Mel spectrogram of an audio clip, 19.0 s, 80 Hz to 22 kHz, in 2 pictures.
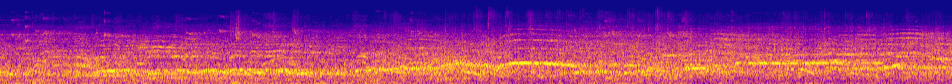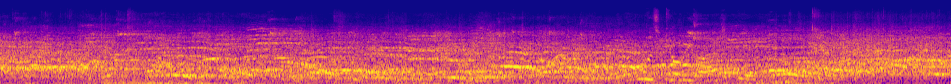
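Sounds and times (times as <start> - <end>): crowd shouting and talking: 0.0 - 19.0.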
